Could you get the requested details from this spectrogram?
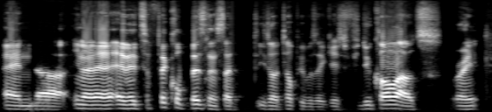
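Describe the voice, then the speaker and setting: A man talks quickly in casual conversation, his voice sitting low. He is blunt and swears freely, leaning on filler words. The sound is dry and close to the mic. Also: steady tone, no echo. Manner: blunt, profane, lots of fillers. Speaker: trading course host. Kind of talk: casual chat.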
